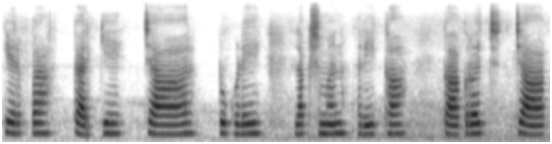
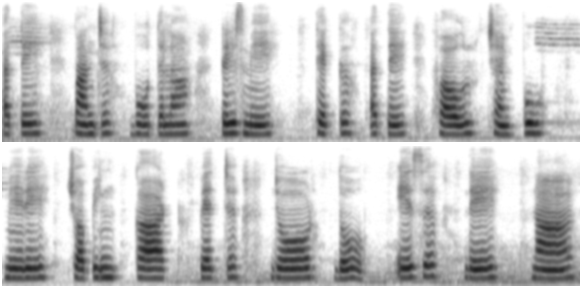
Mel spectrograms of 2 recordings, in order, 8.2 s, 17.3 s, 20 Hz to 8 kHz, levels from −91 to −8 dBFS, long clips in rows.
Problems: constant background noise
